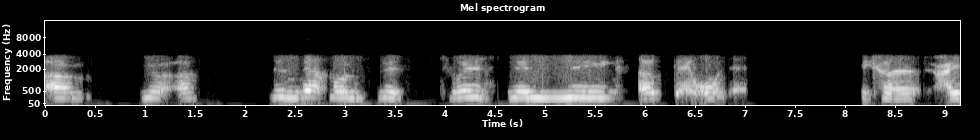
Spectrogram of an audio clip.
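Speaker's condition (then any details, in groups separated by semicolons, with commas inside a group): Cerebral palsy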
